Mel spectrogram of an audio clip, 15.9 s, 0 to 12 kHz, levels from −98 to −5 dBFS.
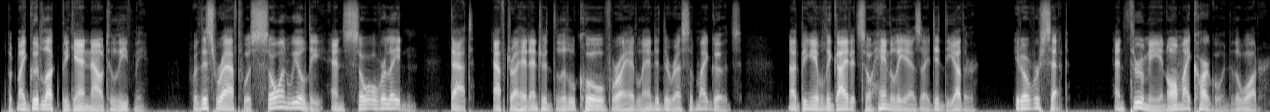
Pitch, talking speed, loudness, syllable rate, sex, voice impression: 95 Hz, 225 wpm, -23 LUFS, 6.4 syllables/s, male, masculine, middle-aged, tensed, powerful, hard, clear, cool, calm, reassuring, wild, lively, slightly strict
